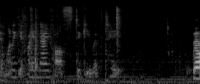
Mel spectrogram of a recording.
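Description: Faint rustling and handling of tightly wrapped packaging, dying away to near quiet a little past halfway, with a woman's voice starting at the very end.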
